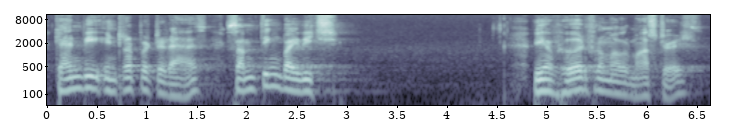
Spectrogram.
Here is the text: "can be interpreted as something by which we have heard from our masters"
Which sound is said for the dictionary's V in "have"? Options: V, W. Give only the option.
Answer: V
